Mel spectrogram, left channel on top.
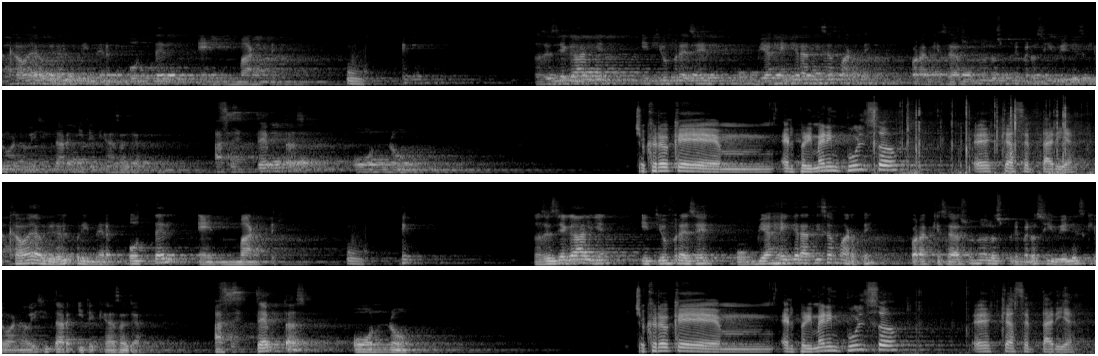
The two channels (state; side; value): normal; both; correlation 0.54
